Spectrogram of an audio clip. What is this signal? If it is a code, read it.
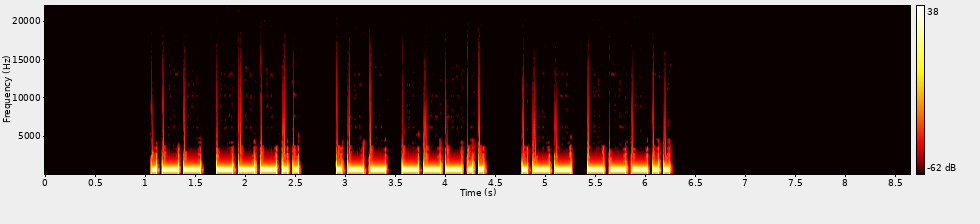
Morse code, heard as a keyed tone, about 22 wpm, 700 Hz. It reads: W8 W8 W8
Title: Callsign Prefixes for Top 25 DXCC - Repeated 3x - 22wpm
